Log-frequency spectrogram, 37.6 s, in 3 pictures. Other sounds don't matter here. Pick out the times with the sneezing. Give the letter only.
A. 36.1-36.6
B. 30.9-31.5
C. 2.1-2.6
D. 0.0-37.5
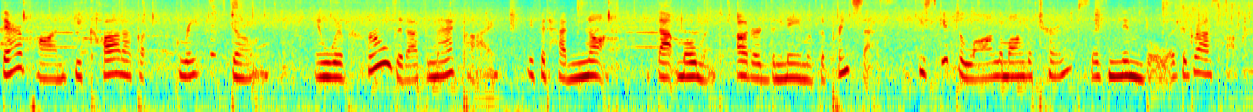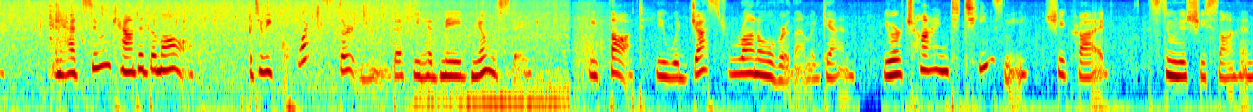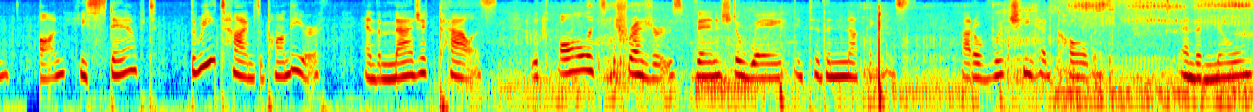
C.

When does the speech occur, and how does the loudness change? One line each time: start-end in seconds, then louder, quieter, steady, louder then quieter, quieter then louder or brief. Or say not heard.
0.0-37.5 steady.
